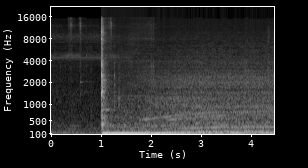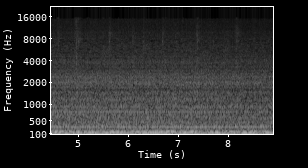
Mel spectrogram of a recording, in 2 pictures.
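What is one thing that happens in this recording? A microwave oven hums loudly and steadily.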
